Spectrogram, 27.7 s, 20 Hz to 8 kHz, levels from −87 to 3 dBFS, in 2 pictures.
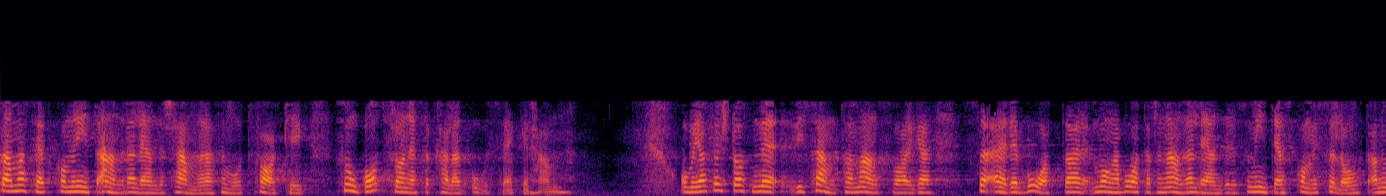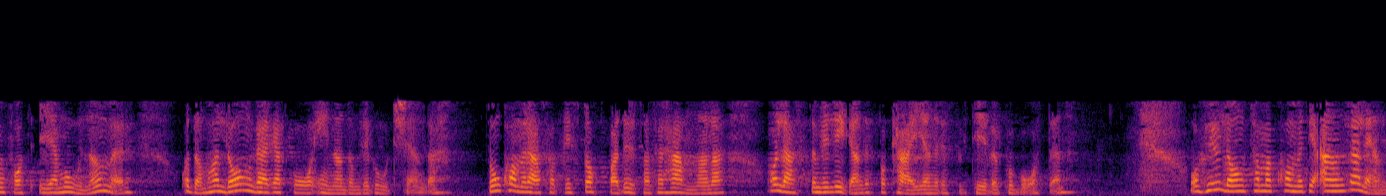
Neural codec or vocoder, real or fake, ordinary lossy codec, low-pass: none; real; AAC, 16 kbps; 7.2 kHz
